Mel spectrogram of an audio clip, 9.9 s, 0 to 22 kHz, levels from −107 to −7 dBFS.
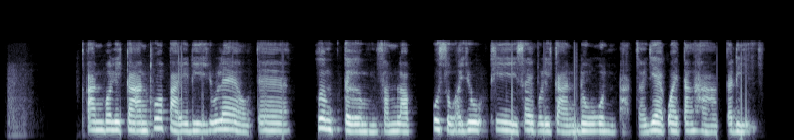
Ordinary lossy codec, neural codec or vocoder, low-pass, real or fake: none; vocoder, 44.1 kHz, 128 mel bands, Pupu-Vocoder; 7.2 kHz; fake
